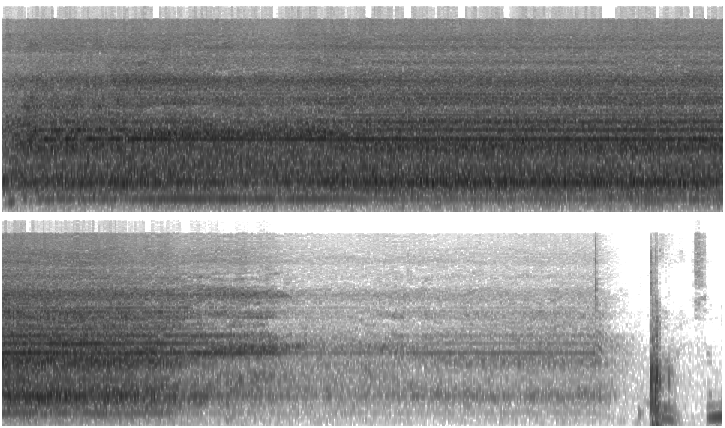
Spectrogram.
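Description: Hair dryer blowing steadily and loudly to dry glued paper stars on a collage, a constant close whir that cuts off after about nine seconds, followed by quiet and a couple of small handling clicks.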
